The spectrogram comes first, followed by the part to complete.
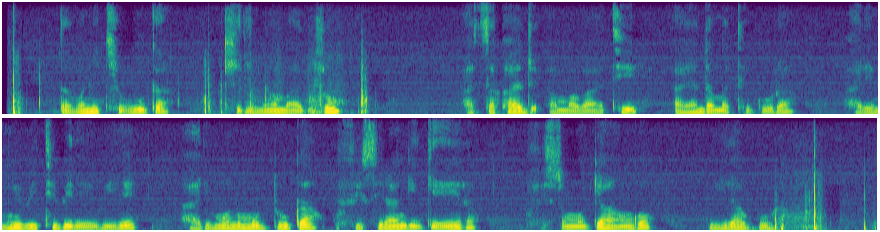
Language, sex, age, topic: Rundi, female, 36-49, education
